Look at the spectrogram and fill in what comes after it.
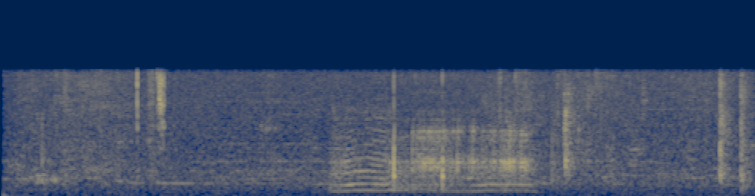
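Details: English Bulldog exhausted with a full stomach, snoring: low snorting, rumbling breaths with a brief grunt and some clicks, typical of a flat-faced dog.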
